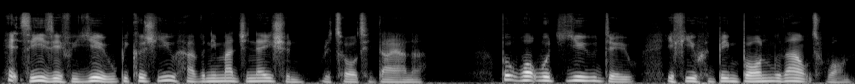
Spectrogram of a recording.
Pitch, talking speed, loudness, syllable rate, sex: 140 Hz, 160 wpm, -18 LUFS, 4.8 syllables/s, male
